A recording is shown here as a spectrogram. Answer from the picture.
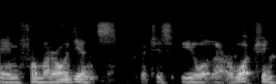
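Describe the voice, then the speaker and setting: A man in a Highland Scottish accent, dark and mellow in tone, at a fairly quick pace. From Scottish Highlands. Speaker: ceilidh host and wedding entertainer. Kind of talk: casual introduction chat.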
